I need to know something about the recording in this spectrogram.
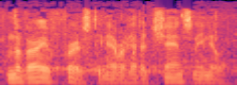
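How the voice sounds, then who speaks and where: An actor playing a grave, theatrical narrator of a 1940s radio western serial, telling the story solemnly. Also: male voice, deep voice, steady tone, quick pace, over music, natural voice. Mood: grave, suspenseful. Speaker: narrator and announcer. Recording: muffled 1940s radio recording.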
